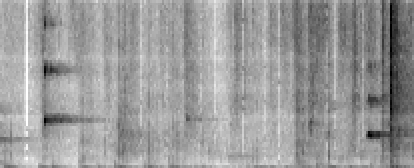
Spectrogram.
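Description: Foam balls thudding and bouncing and players' feet moving on a sports-hall floor, with a few brief sneaker squeaks and one sharp smack just before the end.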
